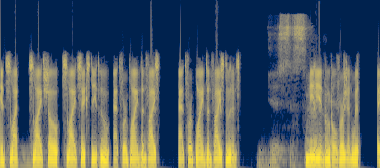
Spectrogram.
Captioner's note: screen reader narrating extremely rapidly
